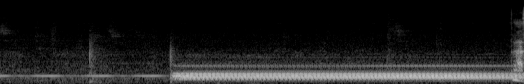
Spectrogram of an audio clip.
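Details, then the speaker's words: Open MRI scanner running setup radio-frequency bursts and scout views, with the patient in the scanner wearing ear plugs: a faint tone, then a loud, steady, rapid buzzing hum. "the thing about this machine is that noise for an MRI scanner is directly proportional to the field strength so the stronger the magnet allowed the noise"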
